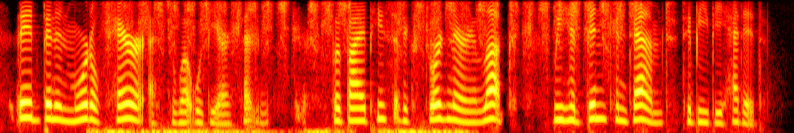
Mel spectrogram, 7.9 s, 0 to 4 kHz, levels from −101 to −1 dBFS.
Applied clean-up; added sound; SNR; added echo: neural mask model Resemble Enhance denoiser.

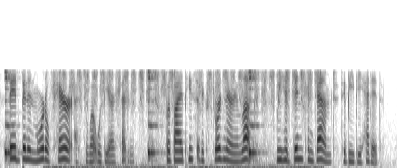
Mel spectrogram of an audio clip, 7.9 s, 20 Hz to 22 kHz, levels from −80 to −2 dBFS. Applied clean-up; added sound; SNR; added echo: none; Cowbell + Tools; 6 dB; none.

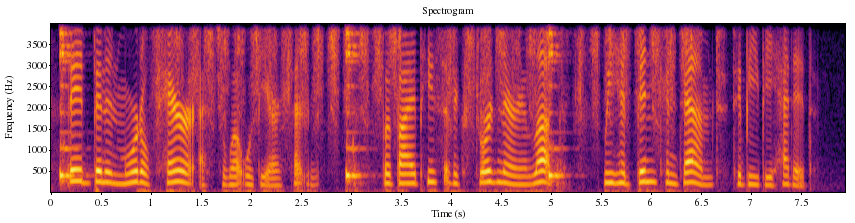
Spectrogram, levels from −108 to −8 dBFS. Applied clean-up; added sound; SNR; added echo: neural mask model RNNoise.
